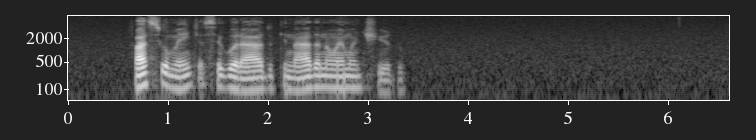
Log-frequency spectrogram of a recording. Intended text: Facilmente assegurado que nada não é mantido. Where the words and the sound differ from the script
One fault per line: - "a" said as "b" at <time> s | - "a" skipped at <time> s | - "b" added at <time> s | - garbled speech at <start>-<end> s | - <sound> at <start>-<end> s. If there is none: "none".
none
